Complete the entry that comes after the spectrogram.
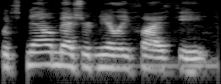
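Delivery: ordinary delivery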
